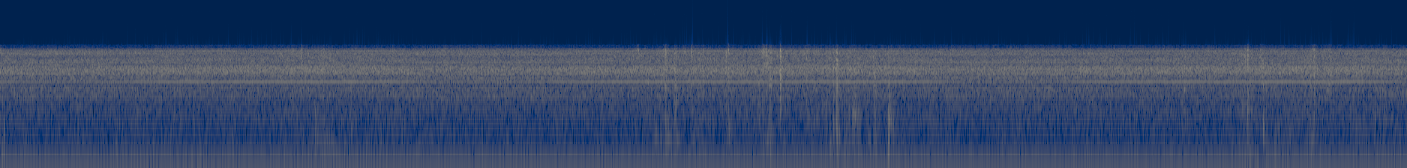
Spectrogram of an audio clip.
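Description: Steady electronic hiss with a constant thin whine: the recording's own noise floor. A few faint ticks and rustles about halfway through and again near the end, from the pages of a CD booklet being handled.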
